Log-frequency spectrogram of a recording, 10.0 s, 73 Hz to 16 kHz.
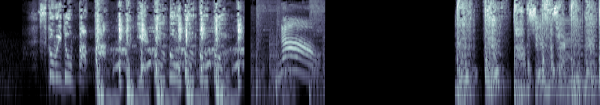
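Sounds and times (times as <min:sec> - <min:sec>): music: 0:01.6 - 0:05.4, 0:07.6 - 0:10.0.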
